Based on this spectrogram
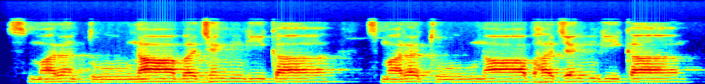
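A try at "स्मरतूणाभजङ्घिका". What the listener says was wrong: That Bhajanthika, Ghi, Mahaprana. Bhajanthika. Bhajanthika, only that Gha you have to little observe, otherwise it is good.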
